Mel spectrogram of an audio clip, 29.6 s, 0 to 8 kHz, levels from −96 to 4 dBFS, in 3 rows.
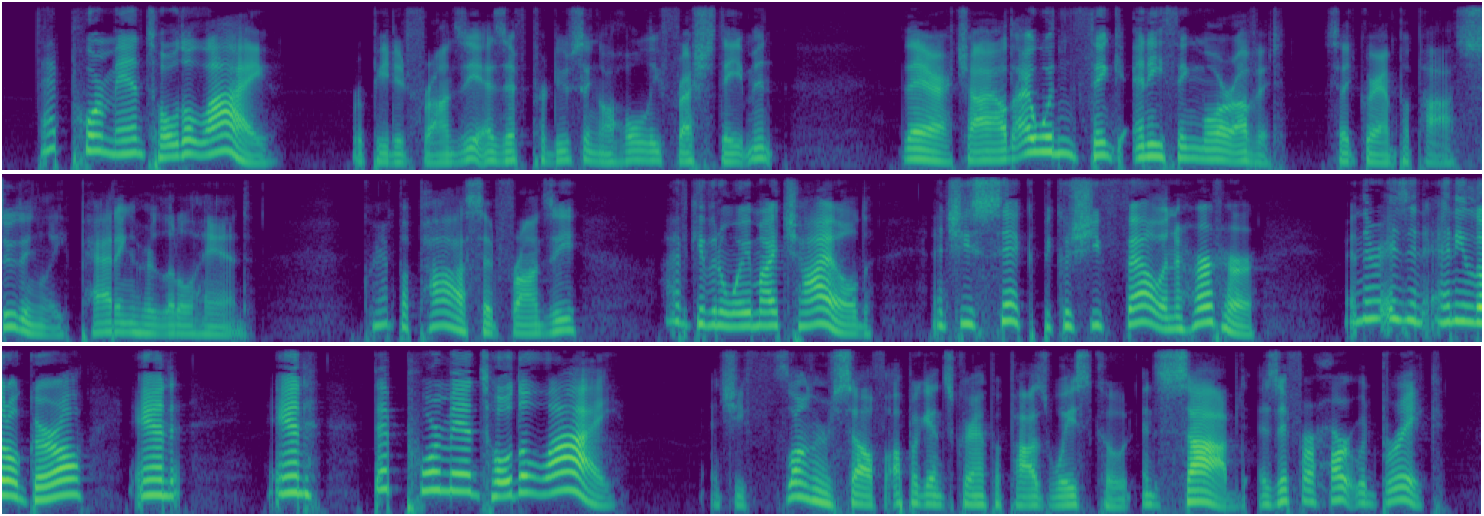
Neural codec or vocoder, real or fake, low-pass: none; real; 7.2 kHz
